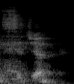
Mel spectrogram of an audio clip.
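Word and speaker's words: sucuk: I would put this in, which is it's quite dirty, but it's like a Turkish garlic sausage called sujuk. – Is that how you pronounce it? – Yeah. – Sujuk. – Yeah. – But it's S-U-C-U-K.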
